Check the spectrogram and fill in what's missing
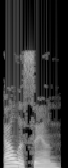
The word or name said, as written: alisanne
